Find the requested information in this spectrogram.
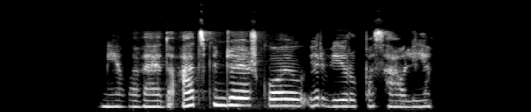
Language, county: Lithuanian, Šiauliai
